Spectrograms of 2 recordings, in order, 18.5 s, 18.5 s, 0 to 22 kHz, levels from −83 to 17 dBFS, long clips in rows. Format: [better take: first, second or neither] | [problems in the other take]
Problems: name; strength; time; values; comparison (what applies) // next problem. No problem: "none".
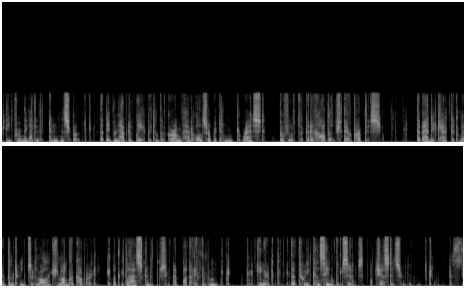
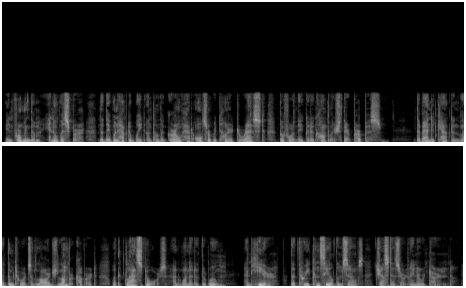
second | noise reduction (neural diffusion model UNIVERSE++)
